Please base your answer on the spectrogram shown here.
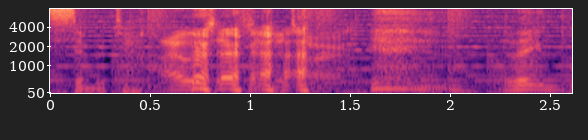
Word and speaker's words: scimitar: It's definitely not Skimitar. It's scimitar.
